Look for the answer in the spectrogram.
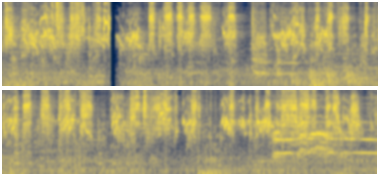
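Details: Budgies from a breeding pair keep up dense, high, raspy chattering with rapid chirps and squawks, broken by a brief pause, and a faint whistled tone near the end.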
